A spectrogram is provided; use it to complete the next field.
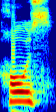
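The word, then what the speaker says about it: rose: Then we have co meaning big or tall hose which means pink. Hose these are the examples where R is heard very strongly.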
